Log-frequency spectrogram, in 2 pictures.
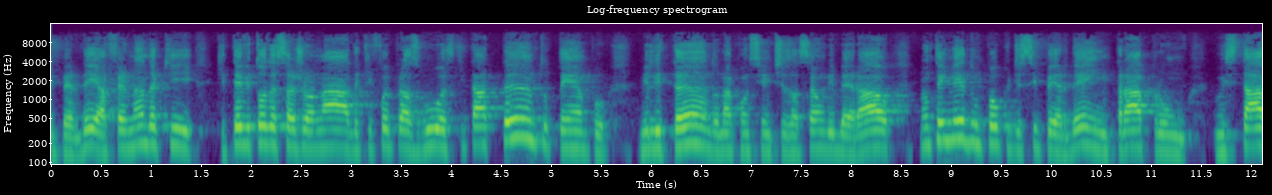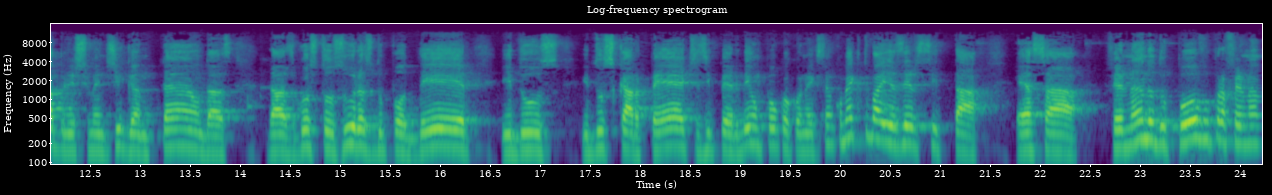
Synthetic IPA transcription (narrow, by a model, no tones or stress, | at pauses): ɪpeɾd̪eɐfeɾnɐ̃nd̪ɐkɪ | kɪt̪evɪt̪od̪ɐɛsɐʒoɾnad̪ɐkɪfojpɾɐzʁuɐskɪt̪aat̪ɐ̃nt̪ʊt̪ẽmpʊ | milit̪ɐ̃d̪ʊnɐkõsiẽnt͡ʃizasɐ̃w̃libeɾawnɐ̃w̃t̪ẽj̃med̪ʊũpowkʊd͡ʒɪsɪpeɾd̪eɾẽnt̪ɾaɾpɾʊ̃ | ũɪst̪ableʃmẽt̪ʒiɡɐ̃nt̪ɐ̃w̃d̪ɐsd̪ɐzɡost̪ozuɾɐzd̪ʊpod̪eɾ | ɪd̪ʊs | ɪd̪ʊskaɾpɛt͡ʃɪzɪpeɾd̪eɾũpowkʊɐkoneksɐ̃w̃komʊɛkɪt̪uvajezeɾsit̪aɾ | ɛsɐfeɾnɐ̃nd̪ɐd̪ʊpovʊpɾɐfeɾnɐ̃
